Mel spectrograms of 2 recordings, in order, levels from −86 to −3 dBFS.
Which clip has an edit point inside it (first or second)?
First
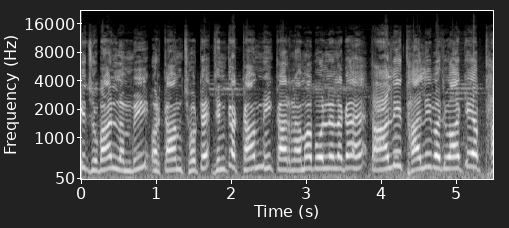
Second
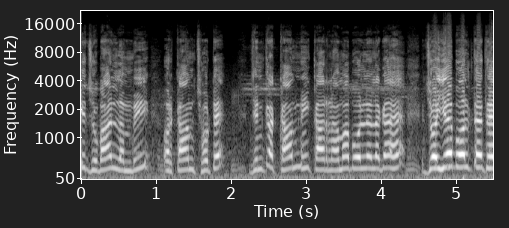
first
